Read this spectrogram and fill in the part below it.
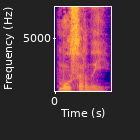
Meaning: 1. garbage 2. trash 3. unwanted
- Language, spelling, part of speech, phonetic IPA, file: Russian, мусорный, adjective, [ˈmusərnɨj], Ru-мусорный.ogg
